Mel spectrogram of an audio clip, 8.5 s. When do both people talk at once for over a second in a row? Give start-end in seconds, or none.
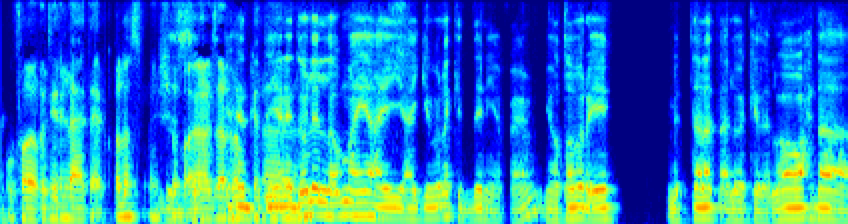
1.6-3.0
